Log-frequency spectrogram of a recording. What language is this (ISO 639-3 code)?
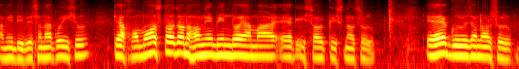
asm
